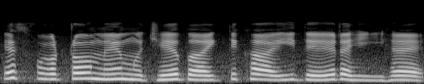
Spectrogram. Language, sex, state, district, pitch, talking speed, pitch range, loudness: Hindi, female, Madhya Pradesh, Katni, 225 Hz, 125 wpm, 205-245 Hz, -14 LUFS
